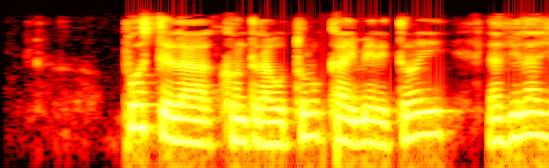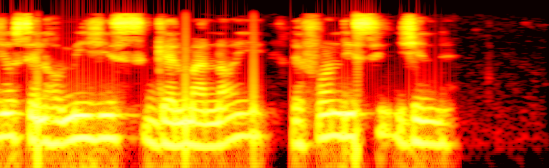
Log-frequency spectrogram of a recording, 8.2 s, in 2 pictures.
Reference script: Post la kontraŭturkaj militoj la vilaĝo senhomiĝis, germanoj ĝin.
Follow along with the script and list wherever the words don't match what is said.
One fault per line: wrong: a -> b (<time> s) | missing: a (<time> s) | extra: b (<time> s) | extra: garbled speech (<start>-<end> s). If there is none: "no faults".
extra: refondis (6.4 s)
